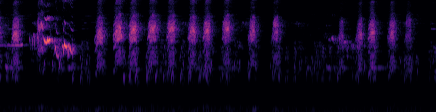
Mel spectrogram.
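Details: Sooty-headed bulbul song used to attract birds into a trap: a warbled opening, then a steady series of about a dozen evenly spaced bright chirps, a pause, and a few more notes.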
